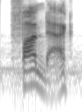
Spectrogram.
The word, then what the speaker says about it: Fondak: Fondak. This originates from an Arabic word pronounced funduk.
